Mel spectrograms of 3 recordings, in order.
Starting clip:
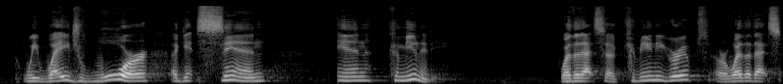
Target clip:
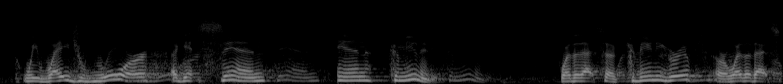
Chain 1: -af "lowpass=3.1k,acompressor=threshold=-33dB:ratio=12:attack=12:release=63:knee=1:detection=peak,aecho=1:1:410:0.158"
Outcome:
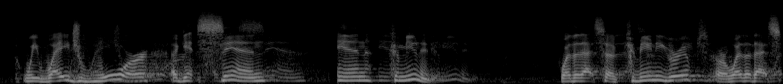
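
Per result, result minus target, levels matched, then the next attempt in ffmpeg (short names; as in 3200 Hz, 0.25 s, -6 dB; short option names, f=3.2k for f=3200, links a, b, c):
4000 Hz band +17.5 dB; echo 0.136 s early
-af "lowpass=1k,acompressor=threshold=-33dB:ratio=12:attack=12:release=63:knee=1:detection=peak,aecho=1:1:410:0.158"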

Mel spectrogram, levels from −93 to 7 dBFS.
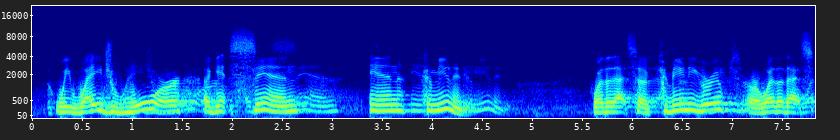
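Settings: echo 0.136 s early
-af "lowpass=1k,acompressor=threshold=-33dB:ratio=12:attack=12:release=63:knee=1:detection=peak,aecho=1:1:546:0.158"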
